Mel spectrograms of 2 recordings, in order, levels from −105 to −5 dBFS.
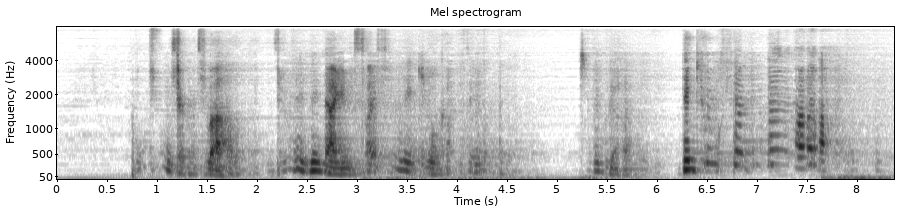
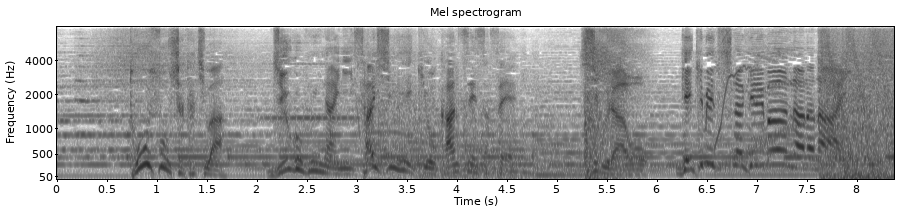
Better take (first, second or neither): second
